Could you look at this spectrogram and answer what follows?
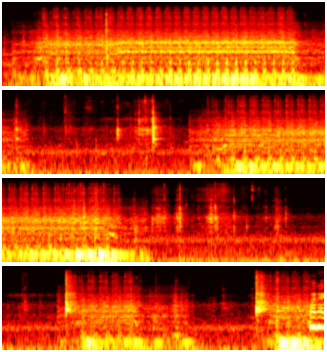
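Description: A sewing machine back stitches fabric and then sews slowly in a U shape, running in three steady whirring bursts separated by short quiet pauses with faint handling clicks.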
